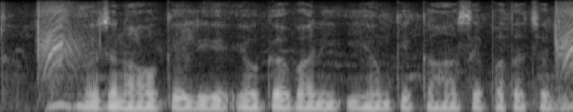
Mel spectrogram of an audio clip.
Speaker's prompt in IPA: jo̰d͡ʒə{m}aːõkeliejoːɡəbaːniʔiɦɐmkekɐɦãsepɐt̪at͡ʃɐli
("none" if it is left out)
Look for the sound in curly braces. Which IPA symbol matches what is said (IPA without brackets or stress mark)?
n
